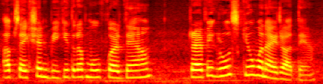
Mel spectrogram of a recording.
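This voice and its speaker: Mellow-voiced woman teaching a class. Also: on the high side, animated, slight background noise. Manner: explains slowly, asks and answers her own quiz questions. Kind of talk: classroom lesson.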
